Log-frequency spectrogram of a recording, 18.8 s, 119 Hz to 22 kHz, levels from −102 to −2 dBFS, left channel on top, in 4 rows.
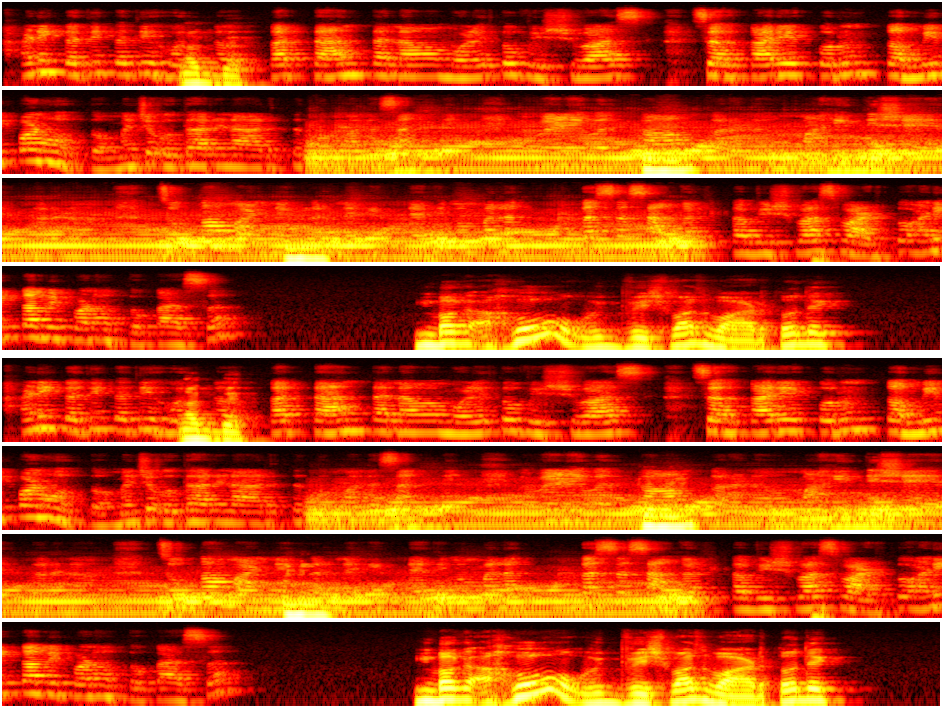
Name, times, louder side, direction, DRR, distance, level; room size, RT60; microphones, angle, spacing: voice 1, 0.0-12.0 12.3-15.2, equal, 5° right, 6.9 m, -38 dB
voice 2, 0.9-1.2 7.9-8.2 10.8-11.0 16.2-18.2, right 4 dB, 60° right, 0.5 m, -19 dB
sound 1, 6.2-12.9, left 2 dB, 60° left, 1.9 m, -29 dB
13.5 x 8.9 x 2.5 m
head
